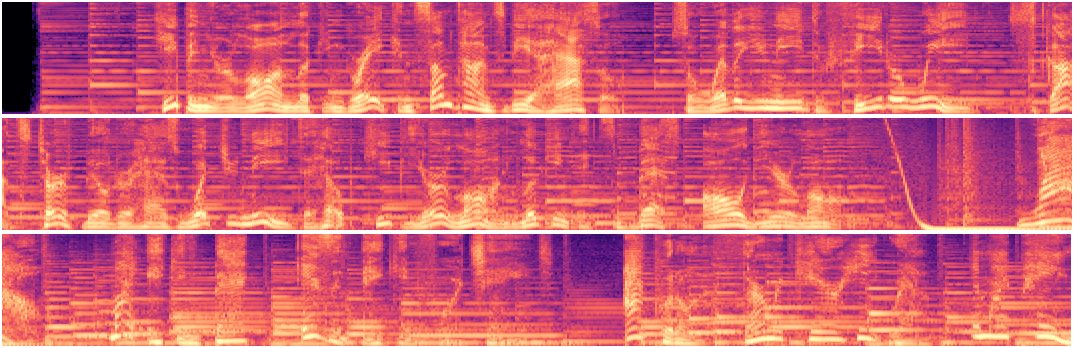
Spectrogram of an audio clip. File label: commercial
